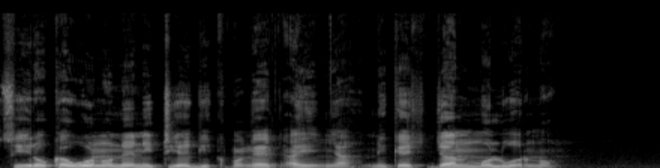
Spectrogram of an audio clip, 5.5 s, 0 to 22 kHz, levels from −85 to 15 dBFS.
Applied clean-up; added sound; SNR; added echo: none; none; none; none.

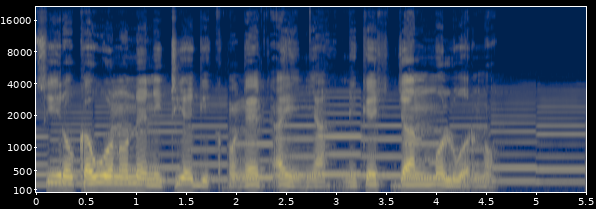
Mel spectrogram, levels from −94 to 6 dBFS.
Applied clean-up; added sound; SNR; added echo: none; Wind instrument, woodwind instrument; 12 dB; none.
